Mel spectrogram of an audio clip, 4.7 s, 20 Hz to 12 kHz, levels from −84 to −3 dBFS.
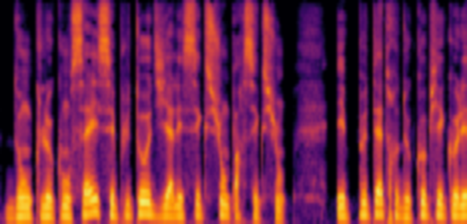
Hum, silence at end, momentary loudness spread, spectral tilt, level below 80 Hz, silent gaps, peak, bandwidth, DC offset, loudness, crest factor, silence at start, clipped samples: none; 0 s; 7 LU; -5 dB/octave; -48 dBFS; none; -2 dBFS; 12 kHz; under 0.1%; -18 LUFS; 16 dB; 0.05 s; under 0.1%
